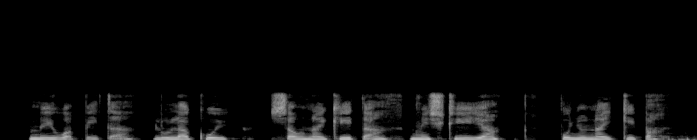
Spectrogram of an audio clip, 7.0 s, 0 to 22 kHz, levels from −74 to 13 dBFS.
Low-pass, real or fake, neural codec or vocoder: 7.2 kHz; fake; codec, 16 kHz, 4 kbps, FreqCodec, larger model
